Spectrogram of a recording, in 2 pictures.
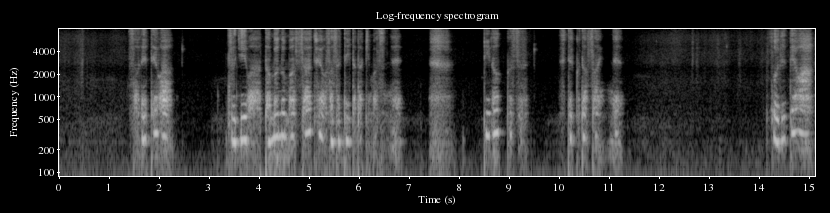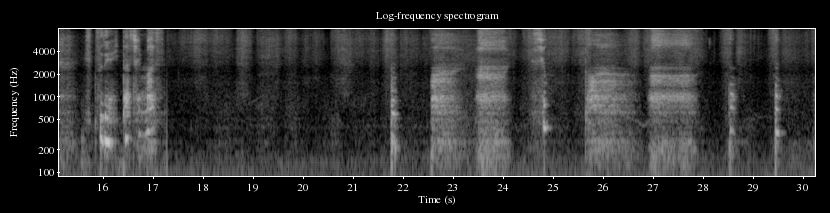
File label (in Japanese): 囁きヘッドスパ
